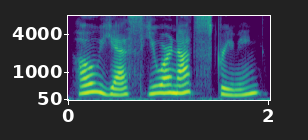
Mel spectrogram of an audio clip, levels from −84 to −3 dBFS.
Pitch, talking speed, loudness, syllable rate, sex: 245 Hz, 180 wpm, -16 LUFS, 4.6 syllables/s, female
